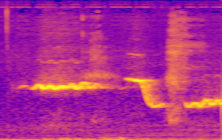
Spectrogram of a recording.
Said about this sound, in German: Was dir gefällig ist, sagte der Lakai und fing an zu pfeifen.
